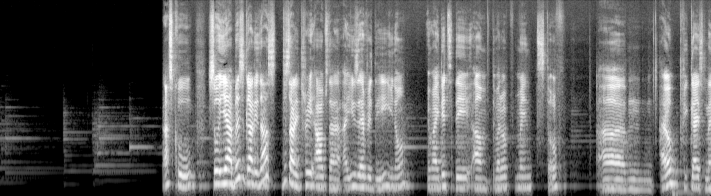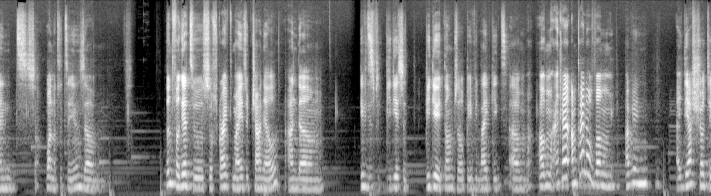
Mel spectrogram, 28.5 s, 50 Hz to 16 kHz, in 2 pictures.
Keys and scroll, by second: 14.6 typing.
